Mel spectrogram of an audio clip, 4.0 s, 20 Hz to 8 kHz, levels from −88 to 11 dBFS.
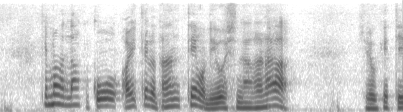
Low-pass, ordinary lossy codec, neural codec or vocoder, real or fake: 7.2 kHz; AAC, 48 kbps; codec, 16 kHz in and 24 kHz out, 1.1 kbps, FireRedTTS-2 codec; fake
